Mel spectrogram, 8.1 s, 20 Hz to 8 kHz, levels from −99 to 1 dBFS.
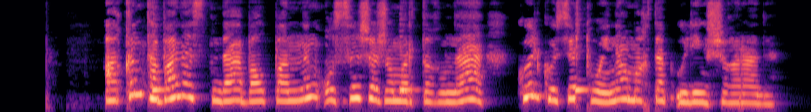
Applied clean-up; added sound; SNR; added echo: classical method WPE with log-MMSE.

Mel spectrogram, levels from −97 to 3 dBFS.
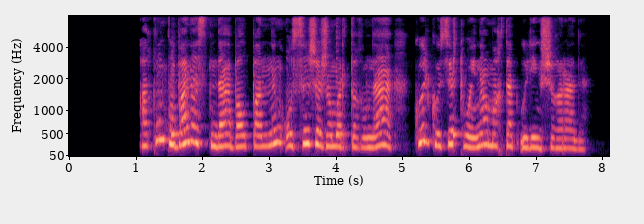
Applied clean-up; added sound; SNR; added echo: neural mask model DeepFilterNet 3.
